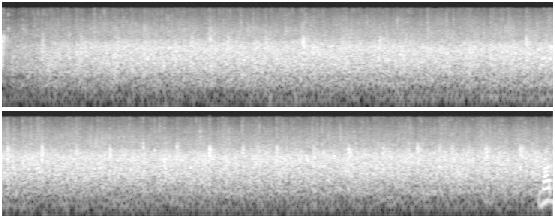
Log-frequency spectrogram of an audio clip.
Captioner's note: applause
